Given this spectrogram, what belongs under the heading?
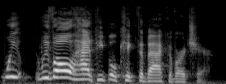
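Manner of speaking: ordinary talk, nothing marked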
